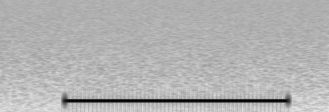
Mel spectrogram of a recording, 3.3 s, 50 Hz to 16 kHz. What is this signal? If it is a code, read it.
Telephone call progress tone (as in Australia), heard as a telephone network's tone, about 430 Hz. Dial tone.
